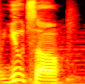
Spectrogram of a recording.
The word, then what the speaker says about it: Eutaw: When I look at Greene County, Alabama, and the city of Utah, it's spelled E-U-T-A-W.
